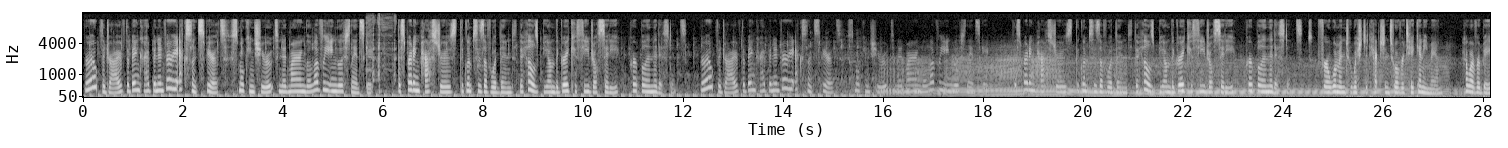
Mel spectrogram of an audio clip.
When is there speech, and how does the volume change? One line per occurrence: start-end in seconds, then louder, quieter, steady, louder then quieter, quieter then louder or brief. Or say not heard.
0.0-28.1 quieter then louder.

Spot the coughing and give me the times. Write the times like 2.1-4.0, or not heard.
5.6-6.3.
